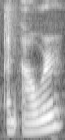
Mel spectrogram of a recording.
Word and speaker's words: hour: also happened with word hour and honor because the consonant H is silent so we use an article here an hour an honor now let's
